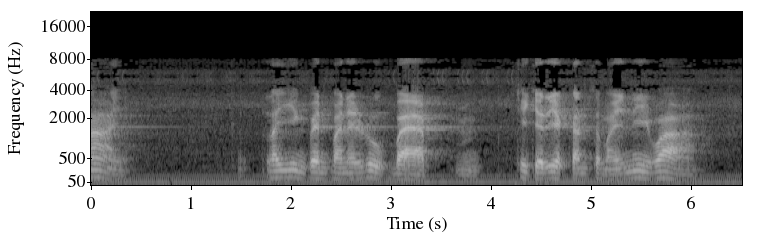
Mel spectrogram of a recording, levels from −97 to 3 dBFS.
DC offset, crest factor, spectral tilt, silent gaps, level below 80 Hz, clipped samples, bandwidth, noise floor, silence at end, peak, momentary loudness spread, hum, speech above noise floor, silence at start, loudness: under 0.1%; 22 dB; -2.5 dB/octave; none; -58 dBFS; under 0.1%; 8.2 kHz; -52 dBFS; 0 s; -10 dBFS; 25 LU; 50 Hz at -60 dBFS; 22 dB; 0 s; -29 LUFS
